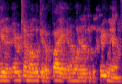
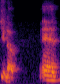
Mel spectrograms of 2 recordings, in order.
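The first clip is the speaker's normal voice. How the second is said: ordinary talk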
